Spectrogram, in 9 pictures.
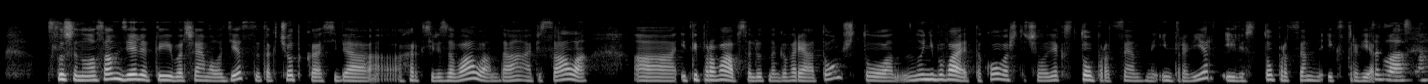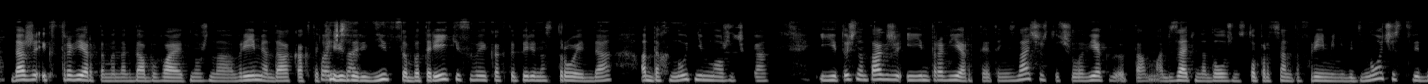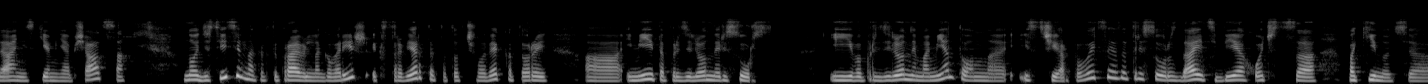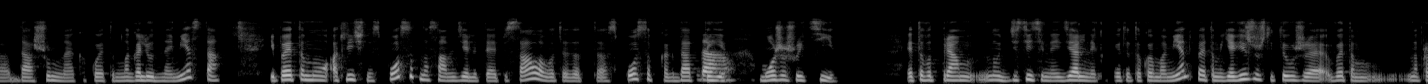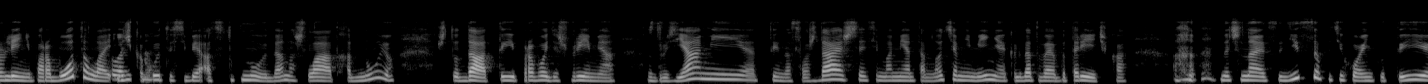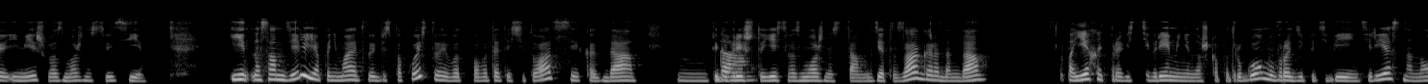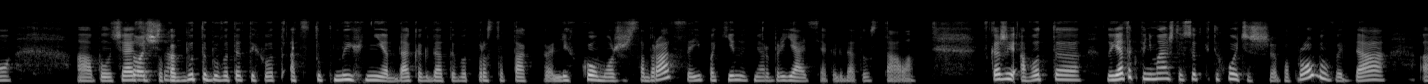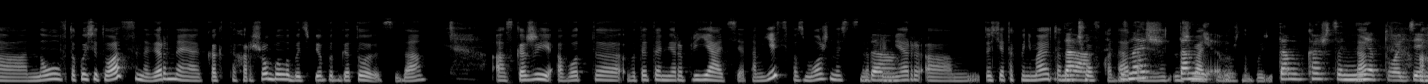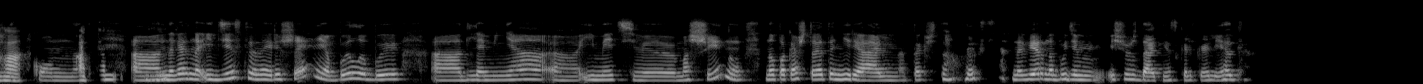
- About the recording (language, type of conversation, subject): Russian, advice, Как справиться с неловкостью на вечеринках и в компании?
- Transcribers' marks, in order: chuckle; laughing while speaking: "что"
